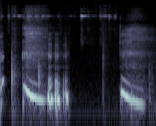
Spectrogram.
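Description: Keys jangle and clink in two bright metallic bursts, the first longer and choppy, the second after a short pause, with a low, falling voiced tone underneath each.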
